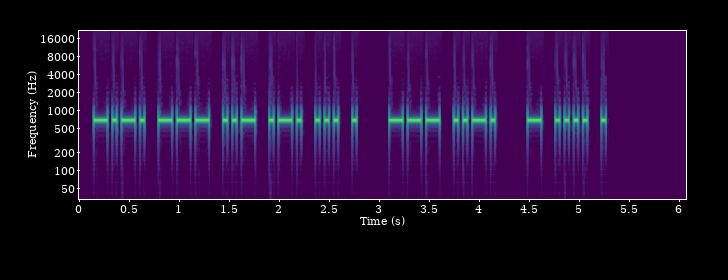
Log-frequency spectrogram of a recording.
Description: Morse code, heard as a keyed tone, about 26 wpm, 700 Hz. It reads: COURSE OF THE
